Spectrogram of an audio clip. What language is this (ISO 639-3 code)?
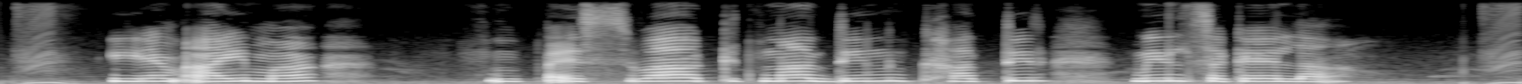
mai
